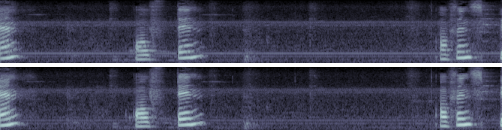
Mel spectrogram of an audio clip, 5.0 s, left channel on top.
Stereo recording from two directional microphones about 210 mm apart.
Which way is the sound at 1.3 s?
30° right (ahead or behind).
